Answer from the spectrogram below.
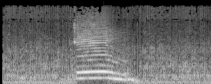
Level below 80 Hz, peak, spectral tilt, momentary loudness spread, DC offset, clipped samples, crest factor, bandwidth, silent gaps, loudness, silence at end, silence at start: -28 dBFS; 0 dBFS; -4 dB/octave; 13 LU; under 0.1%; under 0.1%; 10 dB; 17.5 kHz; none; -10 LUFS; 0 s; 0.05 s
